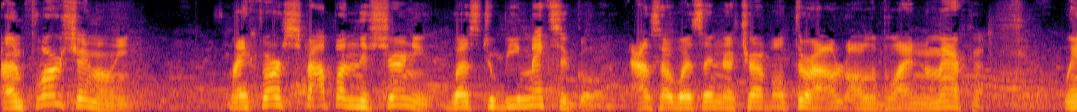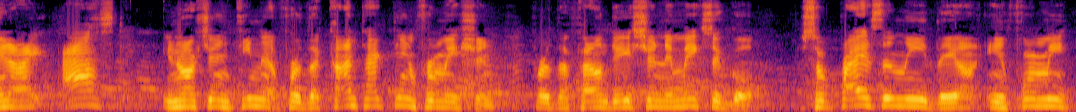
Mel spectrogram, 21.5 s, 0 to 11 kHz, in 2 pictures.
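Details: Adult man with acquired ataxia and myoclonus (Lance-Adams syndrome) after brain damage from Legionnaires' pneumonia and a 12-day induced coma; reports difficulty speaking and articulating and getting winded when speaking; ataxic dysarthria.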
